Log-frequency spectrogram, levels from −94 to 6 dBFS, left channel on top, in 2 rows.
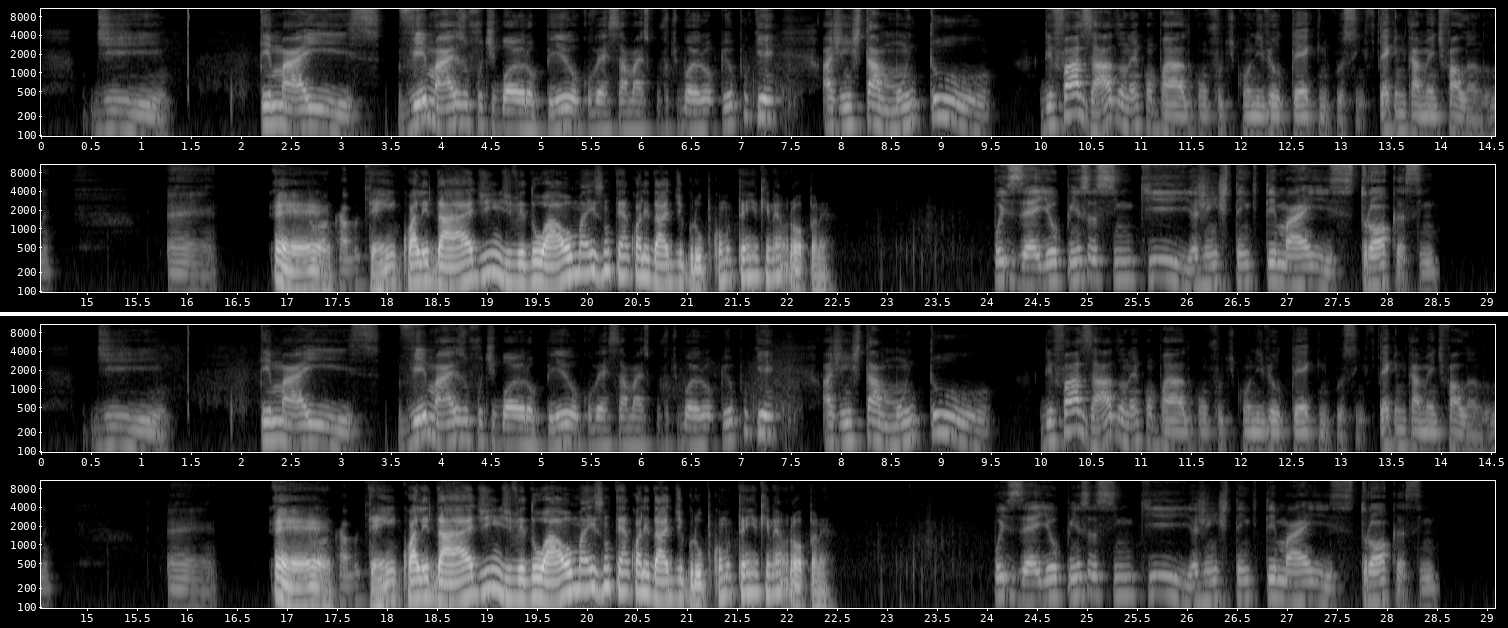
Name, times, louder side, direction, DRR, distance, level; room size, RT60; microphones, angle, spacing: voice 1, 0.5-1.3 2.2-9.5 10.0-14.7 15.8-16.3 17.0-18.2 24.1-28.5, left 2 dB, 30° left, 2.6 m, -39 dB
voice 2, 16.9-17.5 17.8-22.4, right 2 dB, 10° right, 0.3 m, -28 dB
head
